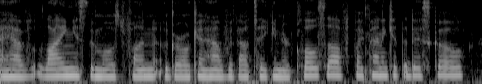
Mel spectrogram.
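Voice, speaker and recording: Recorded very cleanly with a silent background, a woman with a Norwegian accent speaks at a medium pitch, in a dark, mellow tone with ordinary pitch variation. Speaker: podcast host. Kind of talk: casual chat.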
